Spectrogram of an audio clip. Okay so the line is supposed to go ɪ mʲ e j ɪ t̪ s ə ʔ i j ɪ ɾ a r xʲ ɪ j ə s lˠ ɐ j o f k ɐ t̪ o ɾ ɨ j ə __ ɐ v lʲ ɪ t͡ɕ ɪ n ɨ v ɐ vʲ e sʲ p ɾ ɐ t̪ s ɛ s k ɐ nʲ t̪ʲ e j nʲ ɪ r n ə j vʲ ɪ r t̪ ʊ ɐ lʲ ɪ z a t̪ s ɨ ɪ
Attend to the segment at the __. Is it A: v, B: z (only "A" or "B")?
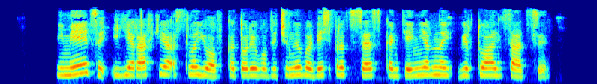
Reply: A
